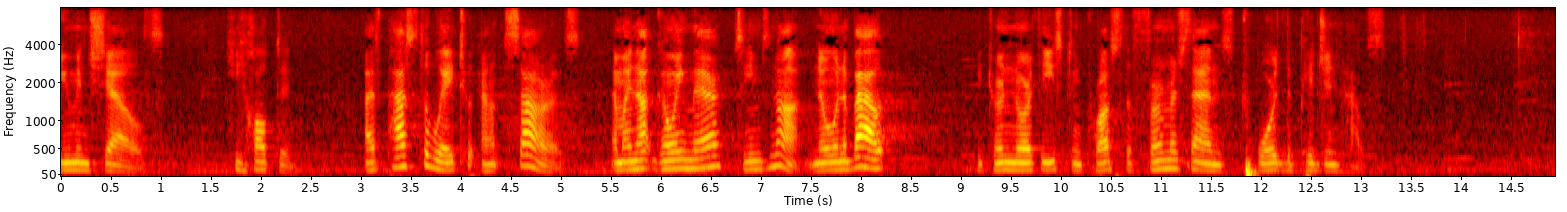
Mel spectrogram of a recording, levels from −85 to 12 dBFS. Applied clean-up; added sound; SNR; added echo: none; none; none; none.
